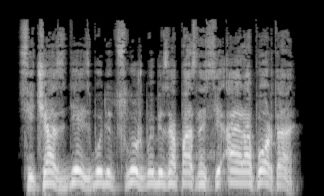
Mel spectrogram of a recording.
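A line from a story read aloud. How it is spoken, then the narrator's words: Shouting. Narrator (Russian): крикнул грузчиком Джуди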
